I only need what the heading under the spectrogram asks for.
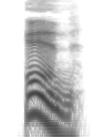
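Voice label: "n", American English, guy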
